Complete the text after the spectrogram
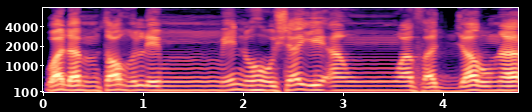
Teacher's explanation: تنوین بعدش واو میشه ادغام با غنه. وفجرنا را ساکن قبلش فتحه اومده حکمش استعلاء است.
